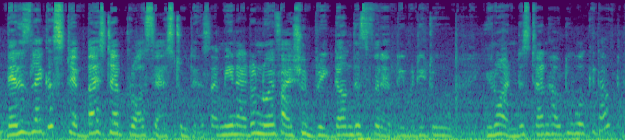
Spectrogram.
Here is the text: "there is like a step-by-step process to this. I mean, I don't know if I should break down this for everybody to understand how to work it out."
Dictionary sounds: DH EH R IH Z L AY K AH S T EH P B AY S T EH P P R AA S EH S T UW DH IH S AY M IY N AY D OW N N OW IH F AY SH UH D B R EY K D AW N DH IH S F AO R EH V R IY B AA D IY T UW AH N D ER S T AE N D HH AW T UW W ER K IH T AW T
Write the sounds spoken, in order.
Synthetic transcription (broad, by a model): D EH R IH Z L AY K AH S T EH P B AY S T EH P P R AA S EH S T UW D IH S AY M IY N AY D OW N N OW IH F AY SH UH D B R EY K D AW N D IH S F AO R EH V R IY B AA D IY T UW AH N D ER S T AE N D HH AW T UW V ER K IH T AW T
